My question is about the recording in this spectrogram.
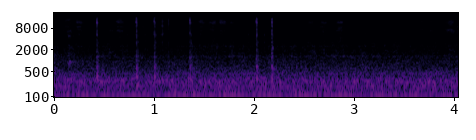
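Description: Faint tapping and scratching of a stylus writing on a digital pen tablet, in scattered small clicks over a low steady hum.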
